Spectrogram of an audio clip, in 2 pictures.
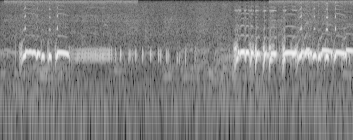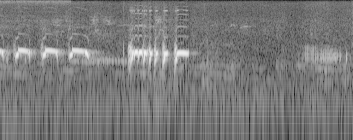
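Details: Zebra dove lure song with a big voice: trilled, rolling coo notes in rapid stuttered series, a long phrase then a short one, with softer purring notes around them.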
